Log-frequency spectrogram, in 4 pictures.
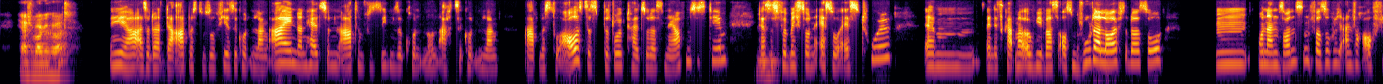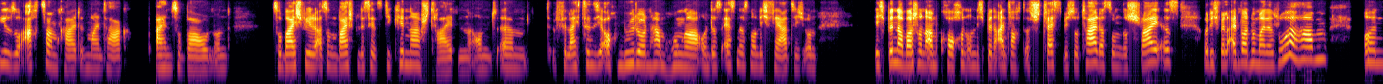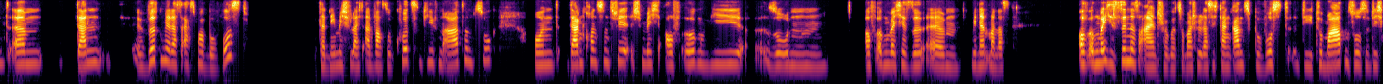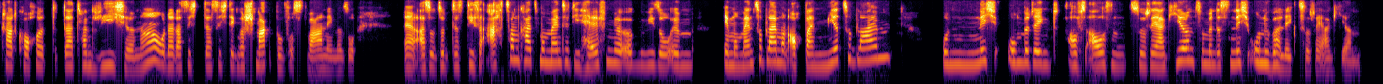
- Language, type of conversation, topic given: German, podcast, Welche kleinen Alltagsfreuden gehören bei dir dazu?
- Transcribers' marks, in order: other background noise; stressed: "mir"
